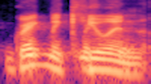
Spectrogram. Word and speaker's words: McKeown: Spelt McKeown. So I may be, as I said to you before we press record, I may be Australianizing it, but yeah, that's how I pronounce it.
